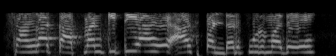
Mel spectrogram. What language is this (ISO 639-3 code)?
mar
